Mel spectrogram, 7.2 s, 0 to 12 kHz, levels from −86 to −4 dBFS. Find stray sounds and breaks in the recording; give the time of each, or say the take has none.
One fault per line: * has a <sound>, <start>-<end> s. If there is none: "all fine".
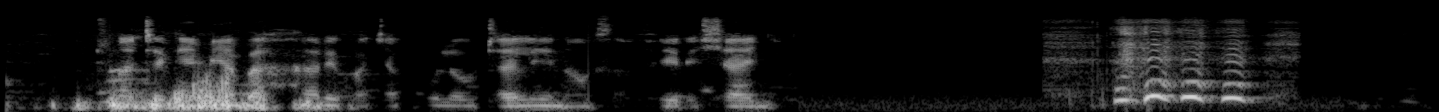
* has a laugh, 5.2-6.5 s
